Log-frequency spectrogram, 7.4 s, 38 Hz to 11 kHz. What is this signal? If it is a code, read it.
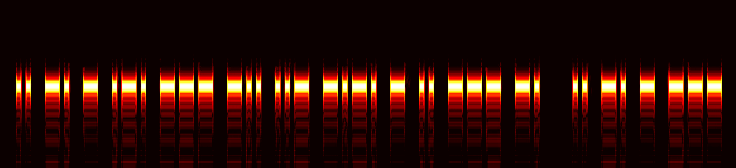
Morse code, heard as a keyed tone, about 25 wpm, 600 Hz. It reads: INTRODUCTION INTO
